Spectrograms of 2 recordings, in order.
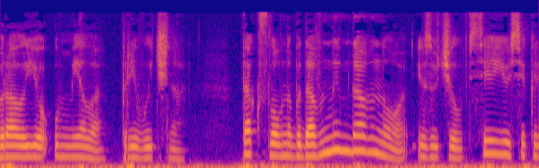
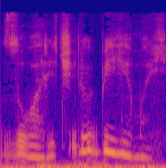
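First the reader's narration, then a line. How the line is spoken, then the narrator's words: Eager whisper. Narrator (Russian): полные губы жадно шептали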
